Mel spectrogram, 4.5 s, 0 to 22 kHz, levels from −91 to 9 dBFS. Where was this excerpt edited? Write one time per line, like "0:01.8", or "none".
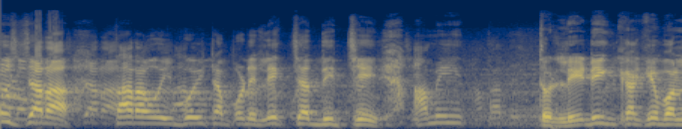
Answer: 0:03.1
